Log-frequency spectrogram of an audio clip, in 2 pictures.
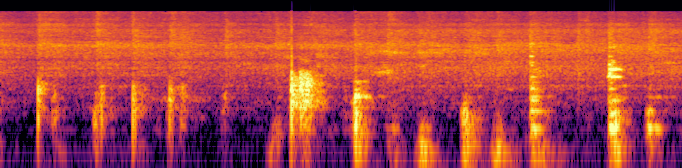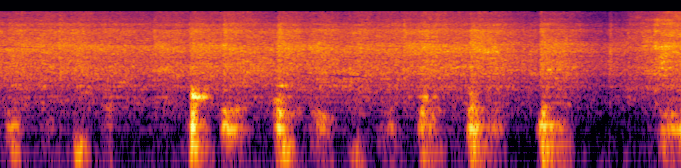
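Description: Wooden spatula knocking and scraping against a nonstick frying pan as chicken and vegetable filling is stirred: irregular taps, about two or three a second.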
